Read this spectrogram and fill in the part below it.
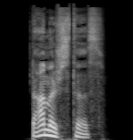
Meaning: strong/mixed nominative/accusative neuter singular superlative degree of damisch
- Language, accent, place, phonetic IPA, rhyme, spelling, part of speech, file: German, Germany, Berlin, [ˈdaːmɪʃstəs], -aːmɪʃstəs, damischstes, adjective, De-damischstes.ogg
